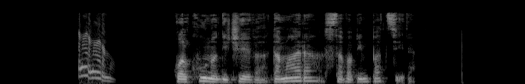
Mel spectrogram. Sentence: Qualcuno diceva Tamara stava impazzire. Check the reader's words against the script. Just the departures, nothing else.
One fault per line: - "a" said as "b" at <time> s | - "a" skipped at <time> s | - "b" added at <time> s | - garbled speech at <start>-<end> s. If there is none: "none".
none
